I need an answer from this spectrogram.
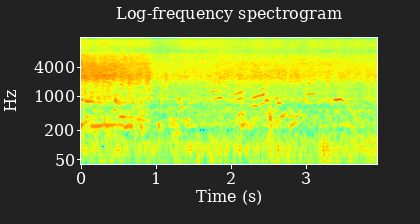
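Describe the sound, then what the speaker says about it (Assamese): Meat frying in a kadai with onion and garlic paste, a steady close sizzle and hiss with faint bubbling crackles that runs the whole time, loudest at the start, with a faint voice and clatter in the background. "এতিয়া মাংস ইয়াত ঢলা হ'ব"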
